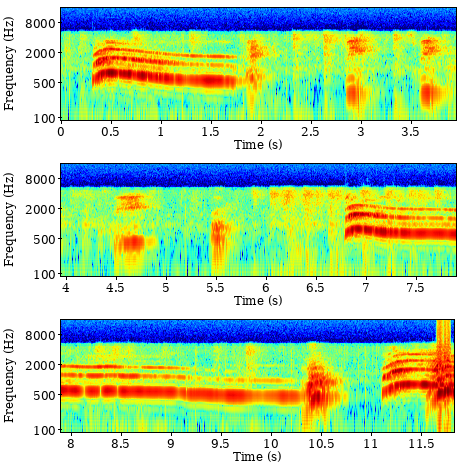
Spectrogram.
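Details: Domestic dog howls when told to speak, giving a long falling howl, a stretch of short yelps and snuffling, then a second long steady howl that ends abruptly before a final rising note.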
